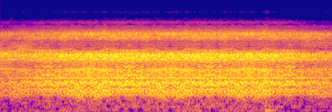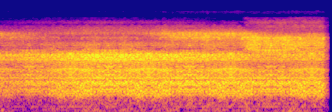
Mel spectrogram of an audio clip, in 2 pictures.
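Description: A subway train hums steadily while standing still.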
